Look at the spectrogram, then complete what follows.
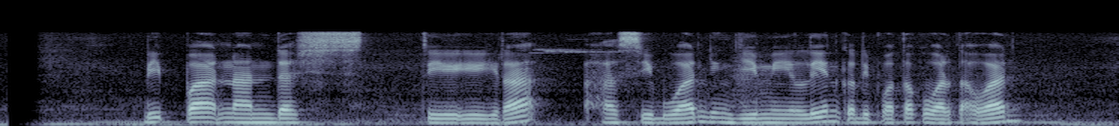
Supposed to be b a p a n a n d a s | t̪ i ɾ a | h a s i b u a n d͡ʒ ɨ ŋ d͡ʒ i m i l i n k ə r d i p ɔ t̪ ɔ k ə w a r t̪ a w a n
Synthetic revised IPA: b i p a n a n d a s | t̪ i ɾ a | h a s i b u a n d͡ʒ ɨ ŋ d͡ʒ i m i l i n k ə r d i p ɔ t̪ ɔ k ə w a r t̪ a w a n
